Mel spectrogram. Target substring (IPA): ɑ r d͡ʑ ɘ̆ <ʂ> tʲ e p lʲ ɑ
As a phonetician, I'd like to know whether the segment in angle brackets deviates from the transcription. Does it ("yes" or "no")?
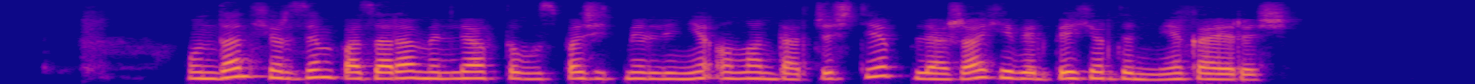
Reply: yes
